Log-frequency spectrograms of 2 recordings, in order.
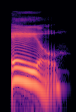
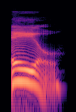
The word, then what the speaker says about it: aisle: Ale. Ale. This word is spelled a i s l e. But we don't say the s.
